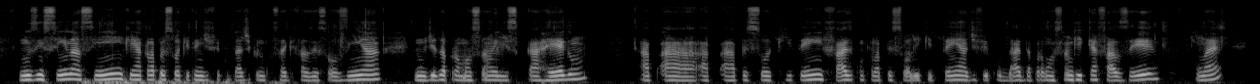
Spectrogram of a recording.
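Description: Dry and close with no echo, the clip has a woman talking at a fairly quick pace in a medium pitch with monotone, flat intonation. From Bahia, Brazil. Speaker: course student. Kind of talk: testimonial. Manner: halting.

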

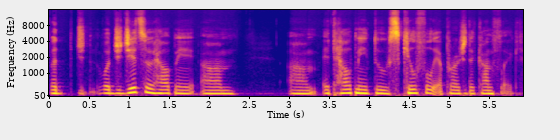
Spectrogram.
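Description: A man with a Russian accent speaks at a moderate pace with a fairly high pitch, monotone, flat intonation and a somewhat breathy quality, on a very clean recording with a silent background. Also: dry, close sound with no echo. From Russia (Ural region, near Perm). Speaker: meditation and yoga teacher, former monk. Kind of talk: interview. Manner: halting.

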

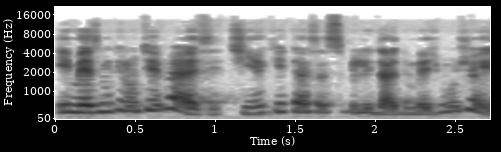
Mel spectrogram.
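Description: A woman's voice with vocal fry. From Ceará, Brazil (Fortaleza). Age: 20s. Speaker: lawyer. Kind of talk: interview testimony.

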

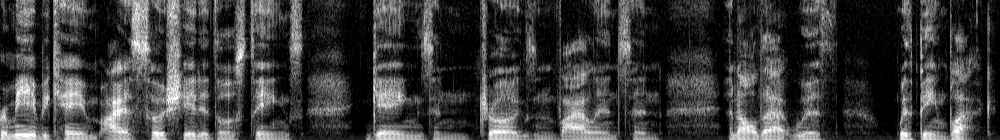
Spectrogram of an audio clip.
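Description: Someone with an American accent speaks at a fairly slow pace in a flat, monotone way, on a very clean recording with a silent background. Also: man, fairly low pitch for a man. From Chicago suburbs, US Midwest. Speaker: podcast co-host. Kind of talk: casual chat. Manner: halting, many repeated words.

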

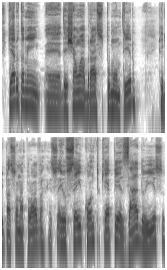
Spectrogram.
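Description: In an unremarkable speaking voice, a man talks at a moderate pace and medium pitch with fairly even intonation and very even loudness, on a very clean recording with a silent background and a dry, close sound with no echo. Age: 40s. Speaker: day trader and trading mentor. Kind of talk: casual chat.

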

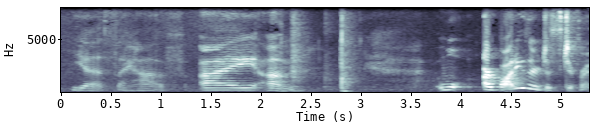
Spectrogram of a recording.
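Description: A woman with a Californian accent speaks at a very slow pace with big swings in loudness. Noticeable background noise and audible room echo are heard. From Los Angeles, Salvadoran family. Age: 30s. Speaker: podcast co-host. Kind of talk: casual chat.

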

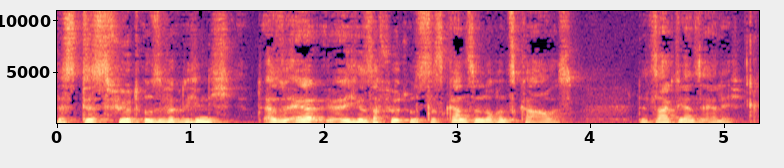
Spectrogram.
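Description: Speaking at a fairly quick pace, a man with a fairly high pitch and vocal fry swings his pitch very widely. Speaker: musician and podcast host. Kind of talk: casual chat. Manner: loud.

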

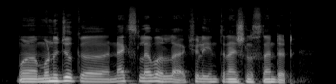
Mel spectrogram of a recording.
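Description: The man's voice has a dark, mellow tone. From Malaysia, Kedah (Sungai Petani). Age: 30s. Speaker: film director. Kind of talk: interview.

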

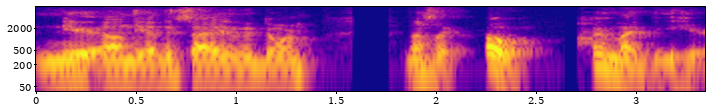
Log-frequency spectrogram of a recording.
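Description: A man with an ordinary speaking voice holds a medium pitch, shows ordinary pitch variation, and moves at a moderate pace. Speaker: podcast co-host. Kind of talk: casual chat.

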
